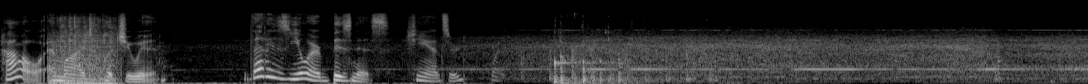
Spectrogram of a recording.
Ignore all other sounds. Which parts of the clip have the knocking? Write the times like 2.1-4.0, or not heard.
5.2-7.2.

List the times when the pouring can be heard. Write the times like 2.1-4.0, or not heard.
0.5-1.2, 5.5-7.4.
